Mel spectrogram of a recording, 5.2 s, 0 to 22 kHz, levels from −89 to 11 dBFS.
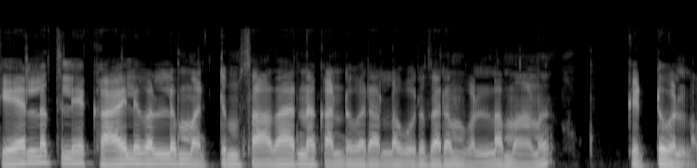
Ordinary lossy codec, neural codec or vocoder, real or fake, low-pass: none; none; real; none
